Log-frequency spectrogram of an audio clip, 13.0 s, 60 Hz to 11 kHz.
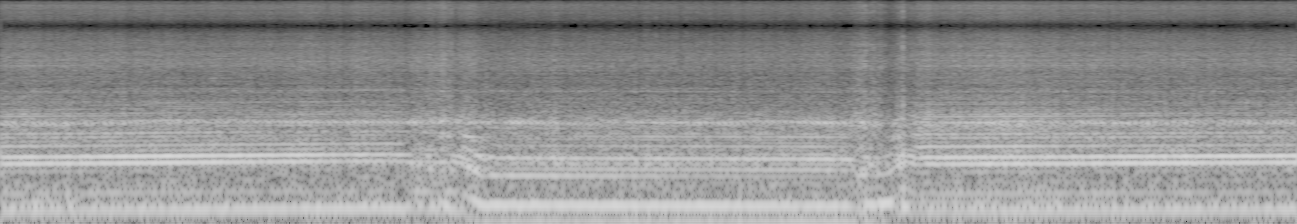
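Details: BMW E36 325si on Nordschleife tourist laps: strong steady engine drone through two gear changes with a hollow exhaust-like rasp and little pull, power loss; afterwards engine cranked without compression, owner suspects timing chain skipped and bent valves.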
